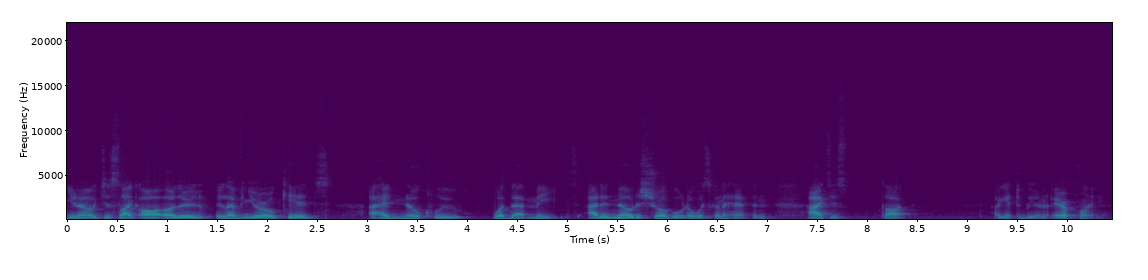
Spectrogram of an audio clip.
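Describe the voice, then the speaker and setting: A man's voice: fairly low pitch, a little mellow, highs cut off. Earnest young man with a Vietnamese-Southern accent. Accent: Vietnamese with Canadian and Southern US English. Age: young adult. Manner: earnest, reflective, with emphatic slow stresses. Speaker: vlogger. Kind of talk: personal storytelling to camera.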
